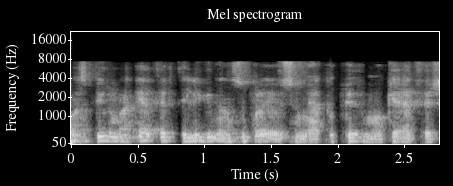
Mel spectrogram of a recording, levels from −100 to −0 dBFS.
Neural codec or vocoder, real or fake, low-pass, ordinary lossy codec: none; real; 7.2 kHz; AAC, 32 kbps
